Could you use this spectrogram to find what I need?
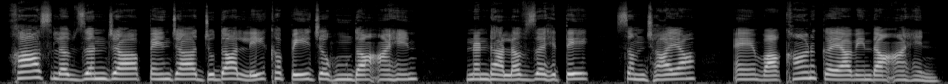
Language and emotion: Sindhi, neutral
